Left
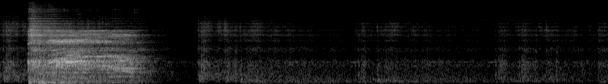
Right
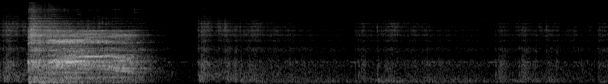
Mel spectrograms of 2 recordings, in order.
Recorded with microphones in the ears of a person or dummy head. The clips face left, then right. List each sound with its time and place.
0.3 s an explosion: centre (ahead or behind), 1.2 m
